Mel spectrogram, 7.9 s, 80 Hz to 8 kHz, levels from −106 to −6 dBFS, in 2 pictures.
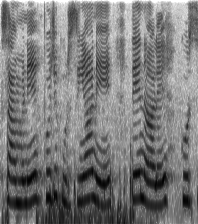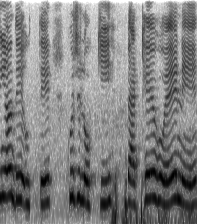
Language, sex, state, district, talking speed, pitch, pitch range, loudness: Punjabi, female, Punjab, Pathankot, 105 wpm, 290 Hz, 270-320 Hz, -13 LUFS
